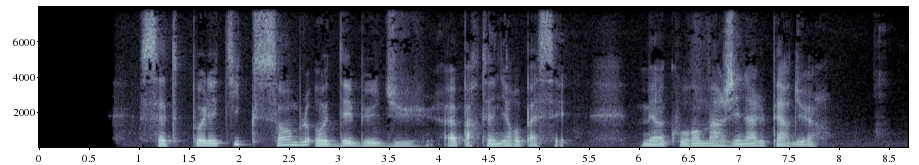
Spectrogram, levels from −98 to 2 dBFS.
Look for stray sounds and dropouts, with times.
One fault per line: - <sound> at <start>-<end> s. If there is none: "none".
none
